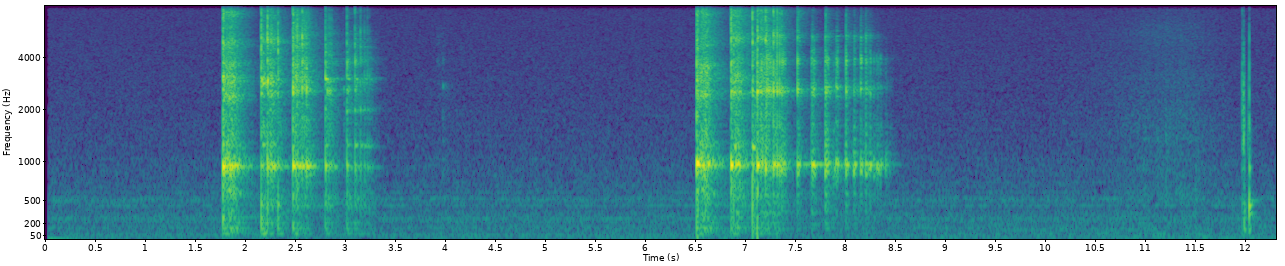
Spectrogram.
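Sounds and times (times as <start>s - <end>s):
shotgun shells dropping: 2.2s - 3.4s, 6.9s - 8.5s.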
